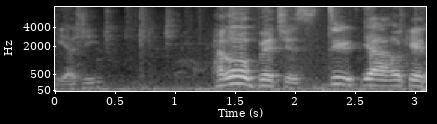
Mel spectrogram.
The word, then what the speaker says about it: Yezi: It's like Yezi, but Y-E-Z-I, but I think it's pronounced like Yeji.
